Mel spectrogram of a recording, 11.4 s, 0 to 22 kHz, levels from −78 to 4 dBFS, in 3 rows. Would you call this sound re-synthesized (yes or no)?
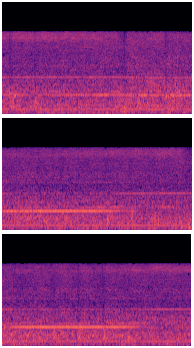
no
